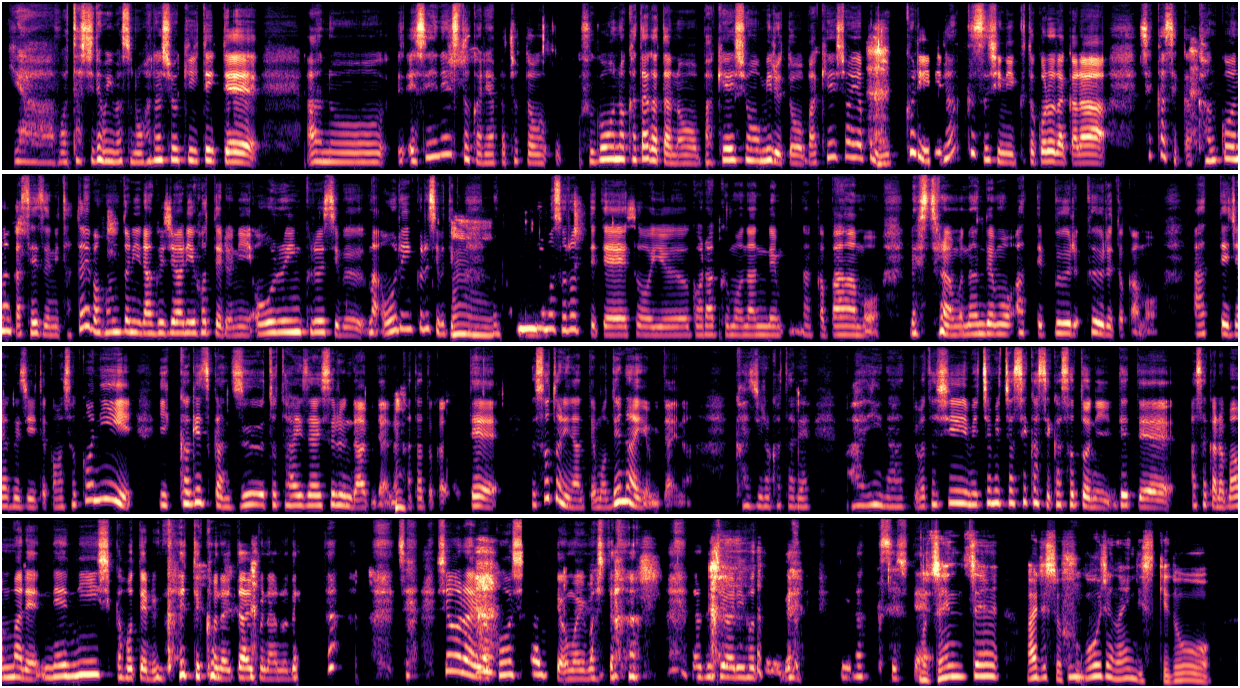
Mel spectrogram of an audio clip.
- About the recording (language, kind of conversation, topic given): Japanese, unstructured, 家族と旅行に行くなら、どこに行きたいですか？
- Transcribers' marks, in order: unintelligible speech; sniff; tapping; unintelligible speech; laughing while speaking: "帰ってこない"; chuckle; chuckle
